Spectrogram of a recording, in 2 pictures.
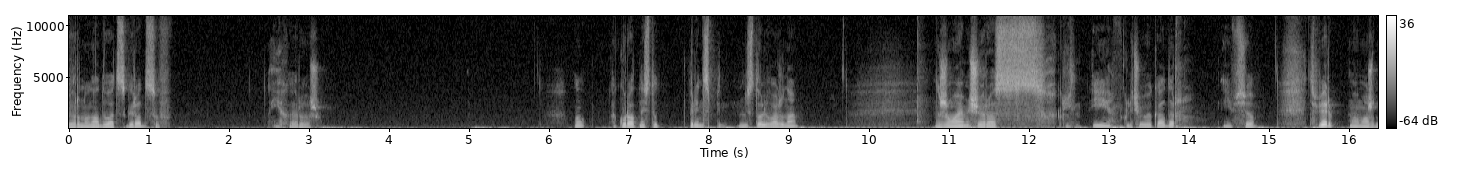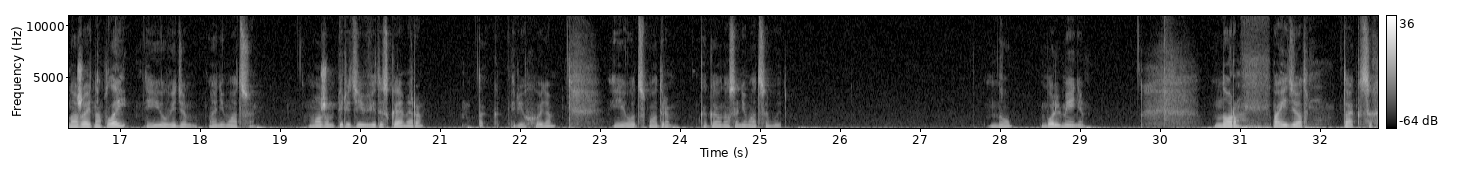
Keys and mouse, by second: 10.9 i, 17.2 click, 20.1 KP_0, 22.3 KP_0, 30.4-32.3 drag.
